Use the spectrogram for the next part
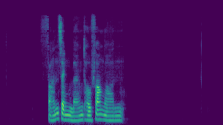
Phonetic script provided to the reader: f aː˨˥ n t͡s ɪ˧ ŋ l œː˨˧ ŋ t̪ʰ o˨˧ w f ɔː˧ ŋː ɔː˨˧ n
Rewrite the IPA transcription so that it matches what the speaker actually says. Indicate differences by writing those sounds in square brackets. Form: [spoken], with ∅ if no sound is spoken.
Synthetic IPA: f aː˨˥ n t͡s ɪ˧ ŋ l œː˨˧ ŋ t̪ʰ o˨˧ w f [ɔː˥] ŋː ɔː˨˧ n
